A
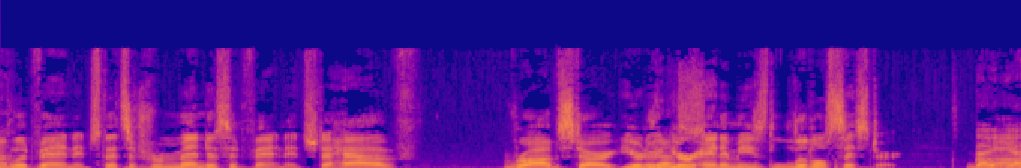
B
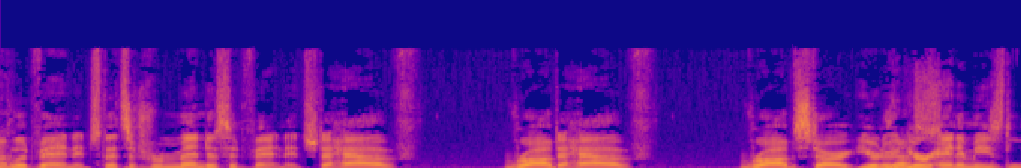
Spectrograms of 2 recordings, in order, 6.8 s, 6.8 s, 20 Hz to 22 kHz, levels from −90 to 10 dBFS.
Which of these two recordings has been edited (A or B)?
B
